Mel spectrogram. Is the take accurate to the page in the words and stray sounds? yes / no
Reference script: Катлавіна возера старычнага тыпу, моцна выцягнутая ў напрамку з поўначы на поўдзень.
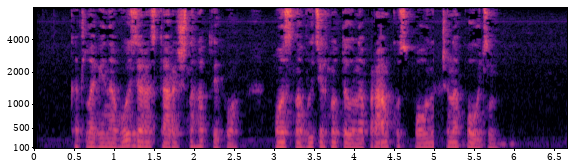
no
